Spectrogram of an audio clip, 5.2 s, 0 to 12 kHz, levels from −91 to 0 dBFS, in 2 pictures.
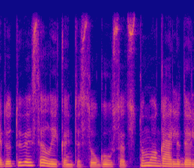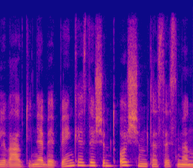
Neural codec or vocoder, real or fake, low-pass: none; real; 10.8 kHz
